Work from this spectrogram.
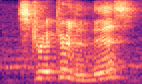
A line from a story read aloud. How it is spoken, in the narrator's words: I say, nearly shouting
